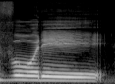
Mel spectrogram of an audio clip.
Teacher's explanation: O ar é a antepenúltima sílaba tônica e nos classificamos em proparoxítona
